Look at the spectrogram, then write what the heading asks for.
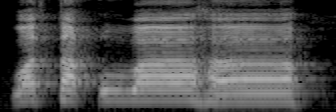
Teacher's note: قاف ساکن ہے، اسے قلقلہ والا حرف ہے قاف، تو قلقلہ پیدا ہوگا ، جیسے وَتَقْوَاهَا، واو پر کھڑی زبر ہے، اسے 1 الف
